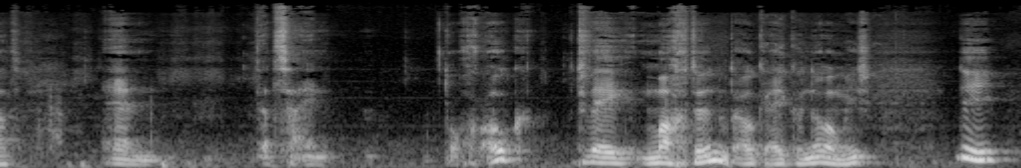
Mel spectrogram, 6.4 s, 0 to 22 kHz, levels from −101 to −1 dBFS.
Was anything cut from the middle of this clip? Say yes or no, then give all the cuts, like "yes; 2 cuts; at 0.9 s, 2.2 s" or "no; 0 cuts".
yes; 1 cut; at 4.5 s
